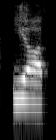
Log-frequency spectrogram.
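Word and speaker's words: Jot: J, ini dia bacanya, namanya adalah Yot. Nanti cara bacanya Y, bukan J, tapi Y.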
